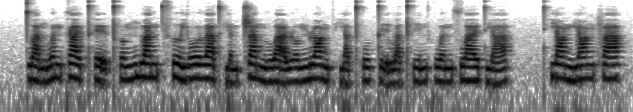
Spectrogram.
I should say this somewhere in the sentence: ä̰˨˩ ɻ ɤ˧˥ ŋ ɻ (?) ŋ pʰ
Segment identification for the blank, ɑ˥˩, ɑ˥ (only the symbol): ɑ˥˩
